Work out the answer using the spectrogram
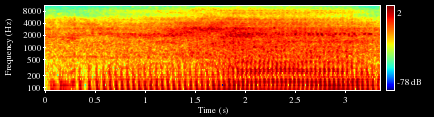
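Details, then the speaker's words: Honda Karisma motorcycle after repair for weak, powerless running: even, regular single-cylinder putter, clean and steady as revs are blipped, returning to steady idle; engine runs smooth and healthy. "dengar suara mesinnya setelah kita geber Oke ajak ya berubah dan mesin tetap langsam"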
